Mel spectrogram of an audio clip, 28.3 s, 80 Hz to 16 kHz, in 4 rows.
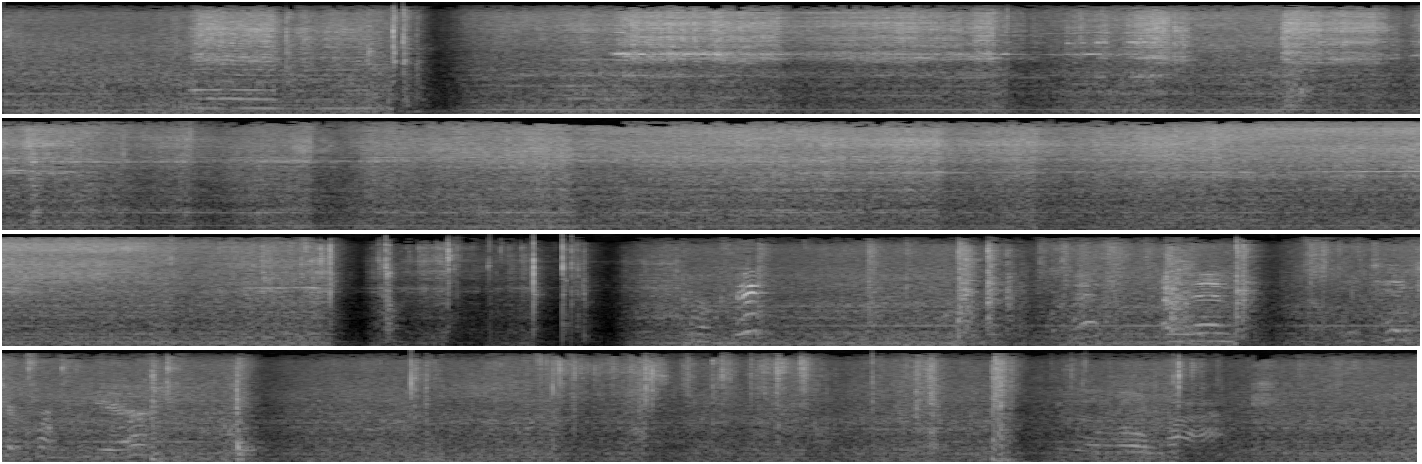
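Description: Motorised core splitter running steadily with a low hum as its carriage travels along the core, razor blades slitting the thick plastic core liner and a piano-wire "cheese wire" cutting the sediment core in half. The steady running breaks off about 16 seconds in, followed by uneven scrapes and knocks.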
